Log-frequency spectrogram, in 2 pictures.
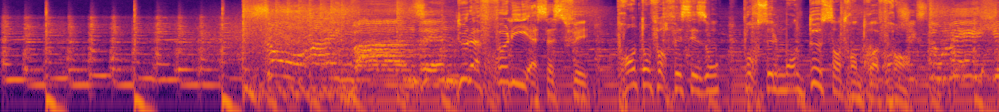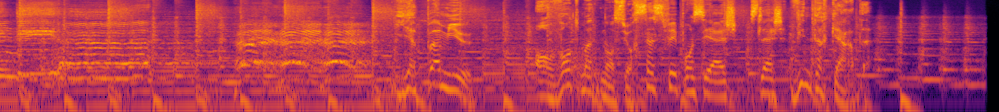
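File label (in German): Werbung, French, Swiss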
